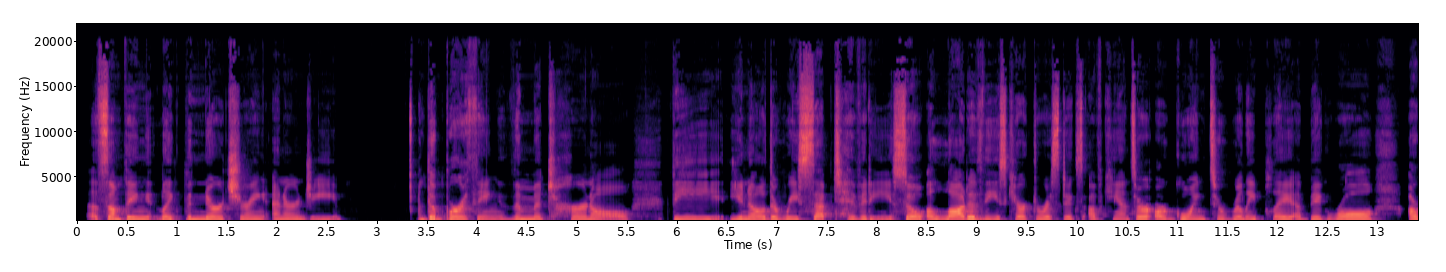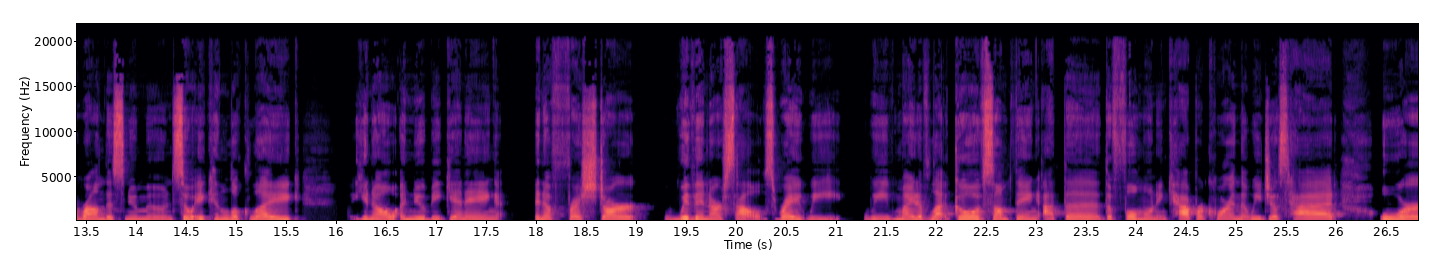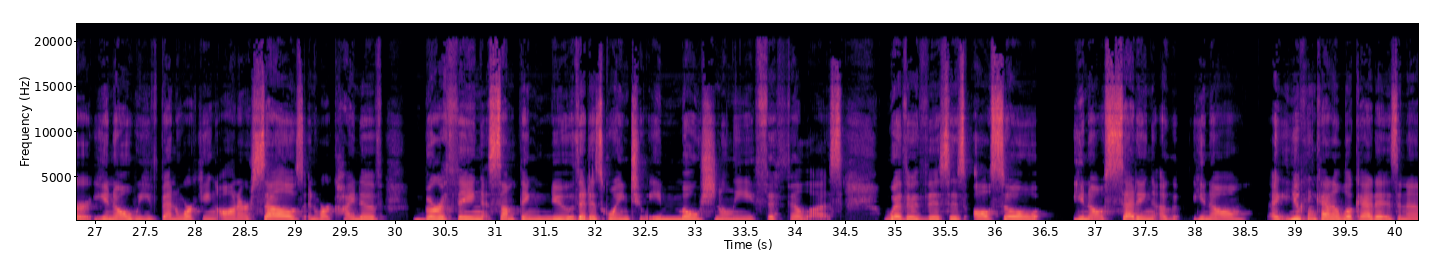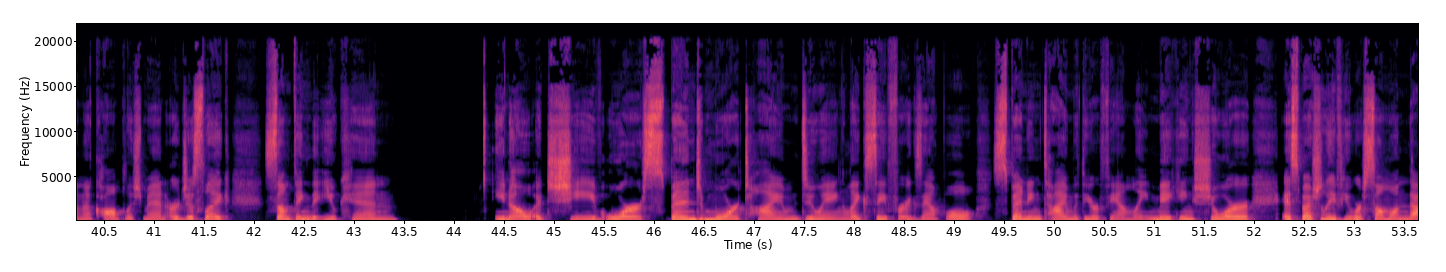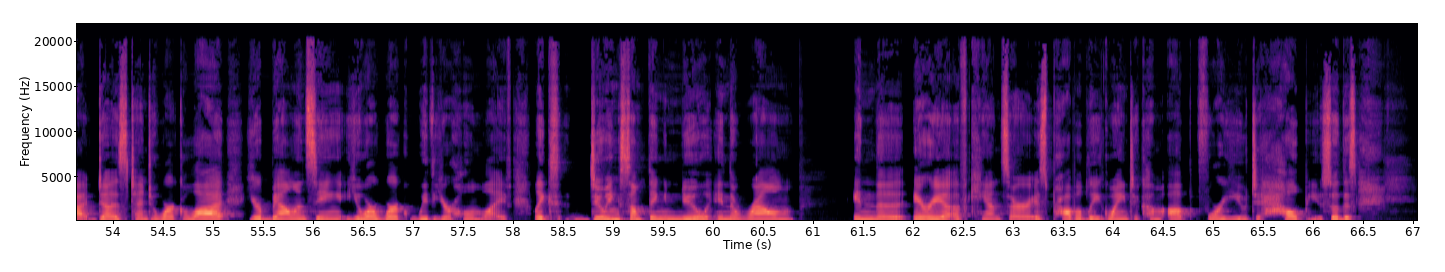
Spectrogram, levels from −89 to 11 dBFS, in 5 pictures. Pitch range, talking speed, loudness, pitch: 185-215 Hz, 165 wpm, -25 LUFS, 195 Hz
